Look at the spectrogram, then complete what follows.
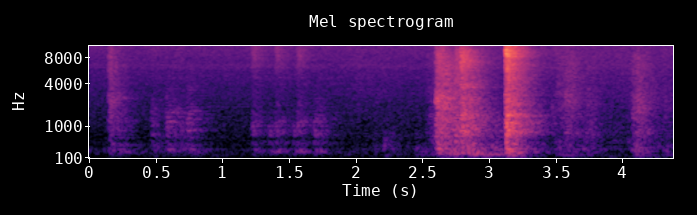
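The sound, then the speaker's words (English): A fridge door swings open with a whooshing rush and shuts with a firm clunk, after a few seconds of soft rustling and handling noises as the fridge and freezer settings are changed. No one speaks. “I only opened one door when I reached in and I changed them both.”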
